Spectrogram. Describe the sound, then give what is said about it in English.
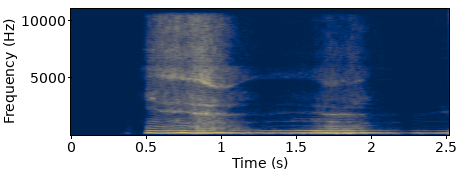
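A voice imitates bees buzzing: a loud, steady, low-pitched drone that starts abruptly after a brief click and holds for about two seconds, wavering slightly in loudness. “They're bees.”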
